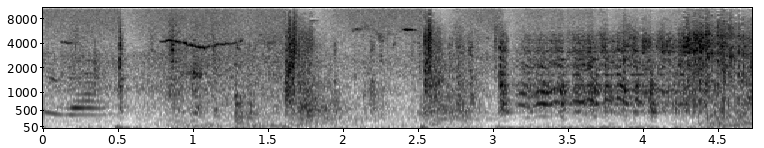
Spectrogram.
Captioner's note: car doors thudding; car engine revving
